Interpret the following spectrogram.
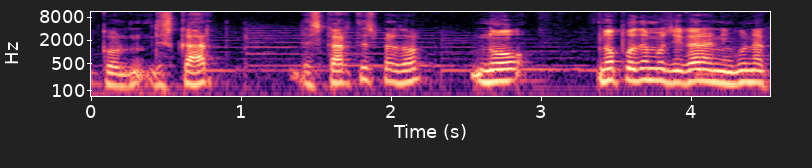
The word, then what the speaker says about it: Descartes: ¿Cómo se pronuncia, señor productor? Descartes.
